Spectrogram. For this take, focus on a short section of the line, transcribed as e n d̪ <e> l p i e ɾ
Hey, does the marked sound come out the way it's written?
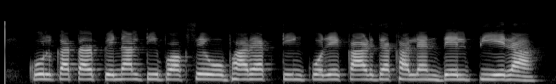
yes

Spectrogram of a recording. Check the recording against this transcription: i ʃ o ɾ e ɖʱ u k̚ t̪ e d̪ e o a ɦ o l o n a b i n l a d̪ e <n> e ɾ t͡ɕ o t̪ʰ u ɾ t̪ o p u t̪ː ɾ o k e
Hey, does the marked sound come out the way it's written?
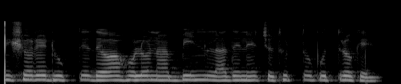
yes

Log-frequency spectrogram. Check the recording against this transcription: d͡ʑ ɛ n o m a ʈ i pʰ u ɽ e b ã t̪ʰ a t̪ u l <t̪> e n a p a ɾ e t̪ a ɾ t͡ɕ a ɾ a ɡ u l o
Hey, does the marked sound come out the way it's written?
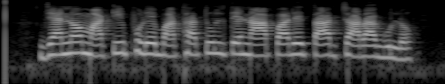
yes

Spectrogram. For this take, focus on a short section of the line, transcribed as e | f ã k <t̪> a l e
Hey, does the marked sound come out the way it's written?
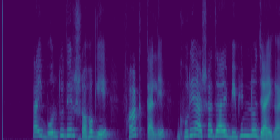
yes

